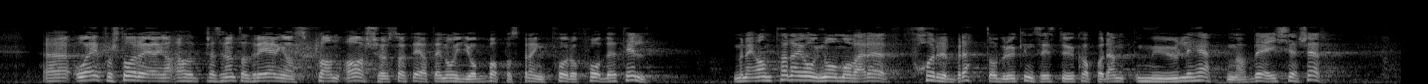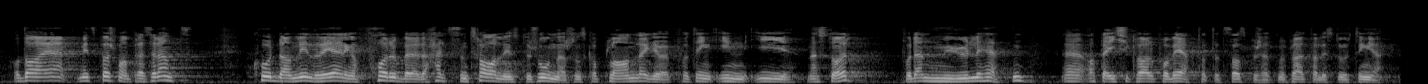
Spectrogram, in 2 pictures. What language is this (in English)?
Norwegian Nynorsk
